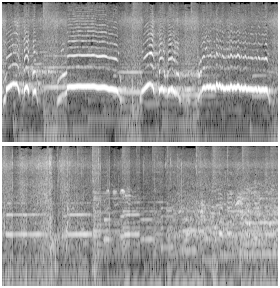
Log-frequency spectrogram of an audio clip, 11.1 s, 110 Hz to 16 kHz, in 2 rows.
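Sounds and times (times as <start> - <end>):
rushing water: 0.0 - 11.0.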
